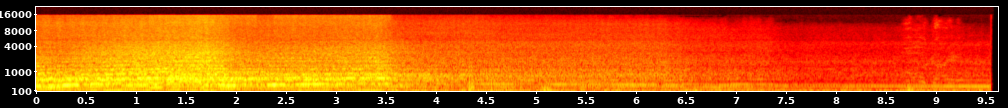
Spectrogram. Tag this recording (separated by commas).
Speech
